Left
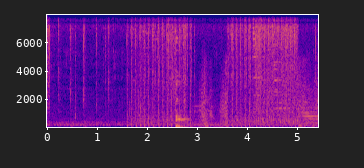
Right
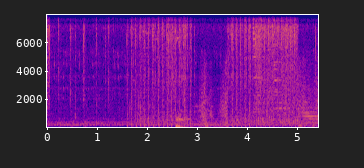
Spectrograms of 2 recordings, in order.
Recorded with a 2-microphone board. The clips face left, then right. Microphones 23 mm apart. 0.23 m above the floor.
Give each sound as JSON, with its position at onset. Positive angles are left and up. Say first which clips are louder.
{"t": 2.6, "sound": "a clunk", "louder": "left 7 dB", "side_deg": 70, "distance_m": 2.0}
